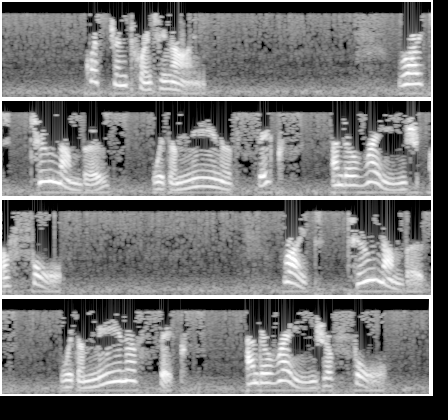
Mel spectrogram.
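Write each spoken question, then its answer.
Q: Write two numbers with a mean of 6 and a range of 4.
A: 4 and 8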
